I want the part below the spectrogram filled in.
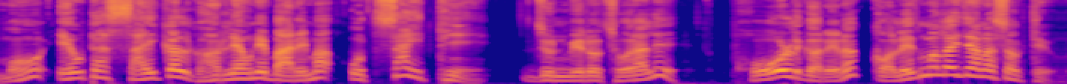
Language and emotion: Nepali, happy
